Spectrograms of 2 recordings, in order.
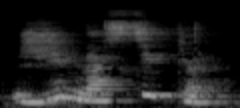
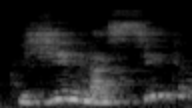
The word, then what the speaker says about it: gymnastique: et le mot aussi gymnastique gymnastique voilà pour ne pas négliger cette exception alors gymnastique d'accord gymnastique j'ai y ça donne aussi le son je reviens à ma place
